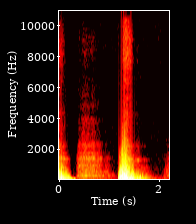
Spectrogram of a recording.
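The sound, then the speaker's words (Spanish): Heavy, gasping breaths of a person aboard a spaceship who is almost out of breath: a short breath, a softer drawn-out exhale, then a sharp, loud gasp, with no talking. “Estamos casi sin respiración.”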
